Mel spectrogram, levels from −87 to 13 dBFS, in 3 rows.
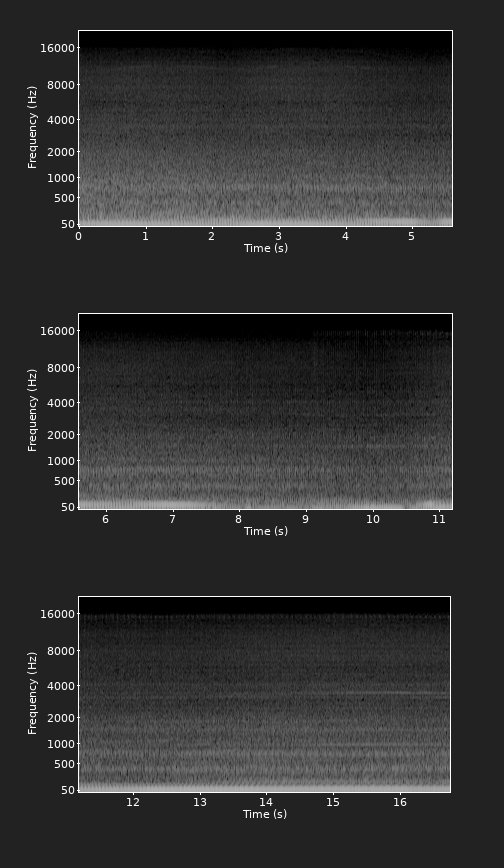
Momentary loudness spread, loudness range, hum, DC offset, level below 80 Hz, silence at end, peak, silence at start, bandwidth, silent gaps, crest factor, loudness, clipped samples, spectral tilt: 10 LU; 6 LU; none; under 0.1%; -28 dBFS; 0 s; -18 dBFS; 0 s; 15 kHz; none; 10 dB; -31 LUFS; under 0.1%; -6 dB/octave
